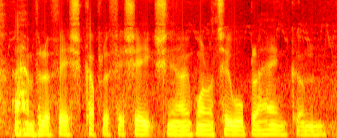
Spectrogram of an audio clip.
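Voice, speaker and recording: Against noticeable background noise, a man with a very deep, low pitch talks at a fairly quick pace in a monotone, flat intonation. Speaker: angler vlogger. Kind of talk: casual vlog narration. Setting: outdoors.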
